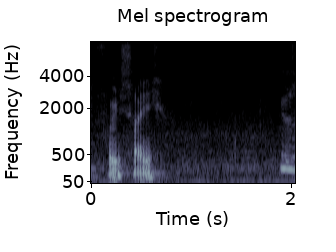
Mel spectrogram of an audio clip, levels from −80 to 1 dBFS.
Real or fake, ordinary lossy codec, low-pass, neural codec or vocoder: fake; none; none; codec, 16 kHz, 6 kbps, DAC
